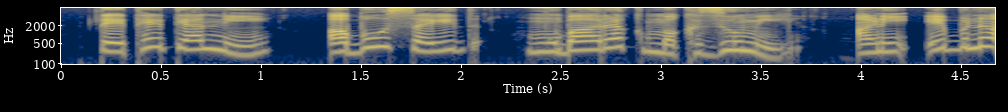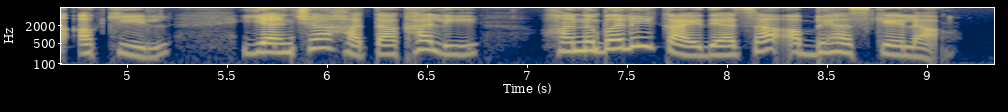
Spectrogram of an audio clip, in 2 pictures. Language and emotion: Marathi, neutral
